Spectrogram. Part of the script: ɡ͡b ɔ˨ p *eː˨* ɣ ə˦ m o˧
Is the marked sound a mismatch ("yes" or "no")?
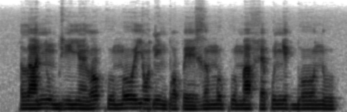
no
